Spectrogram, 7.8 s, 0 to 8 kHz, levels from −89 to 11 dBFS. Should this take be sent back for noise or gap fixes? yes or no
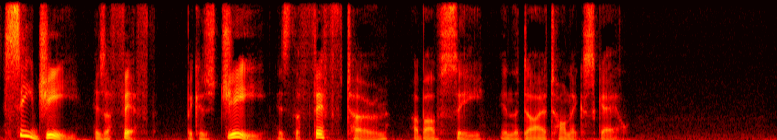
no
